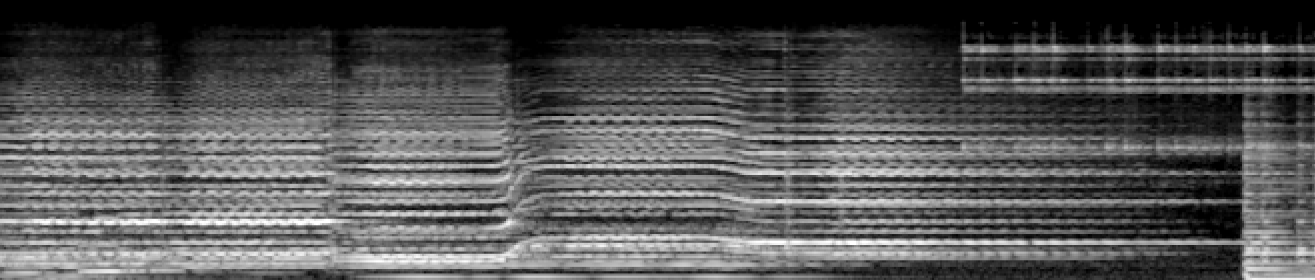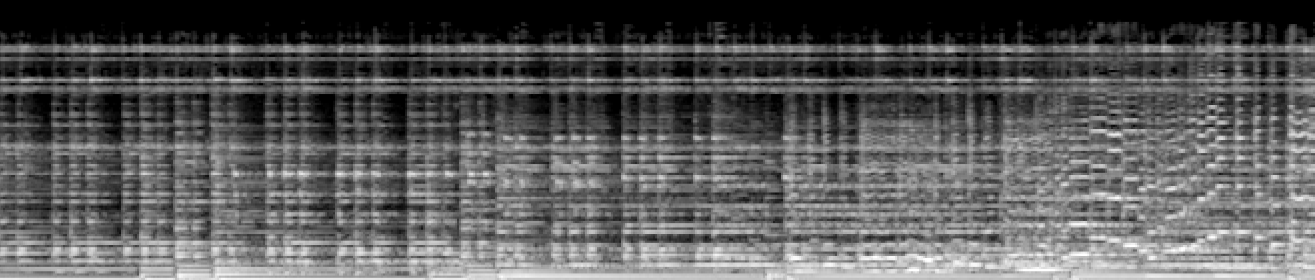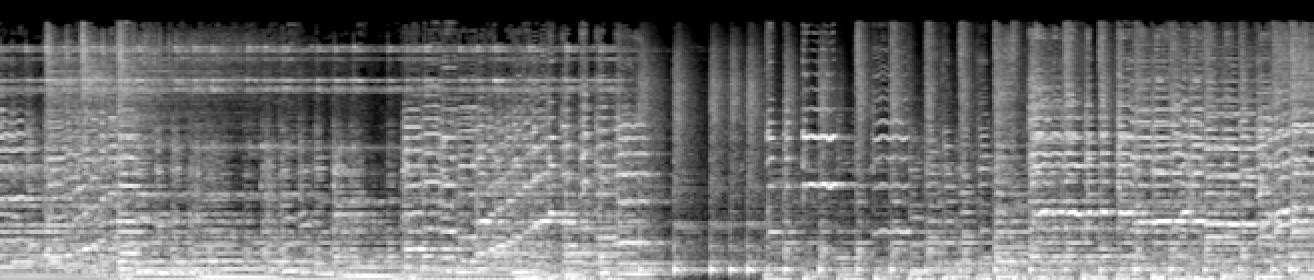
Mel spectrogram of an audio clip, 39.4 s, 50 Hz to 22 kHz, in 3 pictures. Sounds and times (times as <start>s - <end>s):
Cello: 0.0s - 9.9s, 20.8s - 33.0s, 34.0s - 39.4s
Violin, fiddle: 0.0s - 11.0s, 19.6s - 33.0s, 34.0s - 39.4s.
